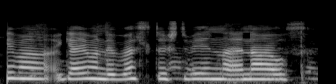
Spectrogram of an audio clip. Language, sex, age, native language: Icelandic, female, 12, Icelandic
